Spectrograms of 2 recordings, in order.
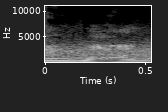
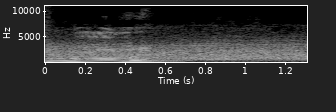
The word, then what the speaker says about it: Woolen: football knock it away spelled like it should be woen but he prefers Woolen and he changed it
